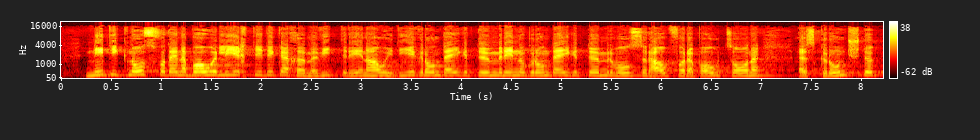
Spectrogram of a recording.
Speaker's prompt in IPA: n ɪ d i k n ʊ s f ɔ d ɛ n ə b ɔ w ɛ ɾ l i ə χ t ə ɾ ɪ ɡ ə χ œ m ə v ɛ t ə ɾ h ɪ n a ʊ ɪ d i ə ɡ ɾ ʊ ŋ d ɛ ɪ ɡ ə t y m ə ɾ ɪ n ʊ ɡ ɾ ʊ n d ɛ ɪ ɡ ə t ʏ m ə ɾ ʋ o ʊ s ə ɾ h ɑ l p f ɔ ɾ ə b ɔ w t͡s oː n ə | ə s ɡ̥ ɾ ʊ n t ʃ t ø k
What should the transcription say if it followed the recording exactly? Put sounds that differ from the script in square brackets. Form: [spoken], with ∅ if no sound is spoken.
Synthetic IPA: n ɪ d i k n ʊ s f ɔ d ɛ n ə b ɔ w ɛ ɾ l i ə χ t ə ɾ ɪ ɡ ə χ œ m ə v [i] t ə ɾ h ɪ n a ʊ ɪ d i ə ɡ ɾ ʊ [n] d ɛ ɪ ɡ ə t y m ə ɾ ɪ n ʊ ɡ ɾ ʊ n d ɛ ɪ ɡ ə t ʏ m ə ɾ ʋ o ʊ s ə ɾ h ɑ l p f ɔ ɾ ə b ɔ w t͡s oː n ə | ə s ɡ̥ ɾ ʊ n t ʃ t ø k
